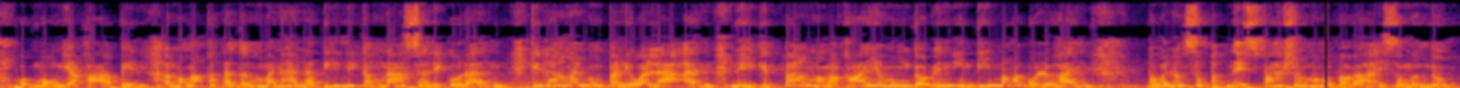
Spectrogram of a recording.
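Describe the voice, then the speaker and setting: A woman talks at a fairly quick pace and high pitch, with very even loudness and fairly even intonation. She leaves hardly any pauses, and noticeable background noise can be heard. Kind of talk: reverse spoken word poetry. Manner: defiant, rising emotion that turns hopeful in the reversed lines.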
